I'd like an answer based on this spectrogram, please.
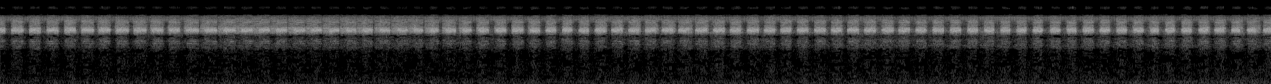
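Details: Provençal cicadas in summer, southern France, droning in a bright, high, rasping buzz that pulses regularly about three times per second throughout, unbroken and steady in loudness.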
